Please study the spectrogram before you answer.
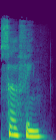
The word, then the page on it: surfing: British English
